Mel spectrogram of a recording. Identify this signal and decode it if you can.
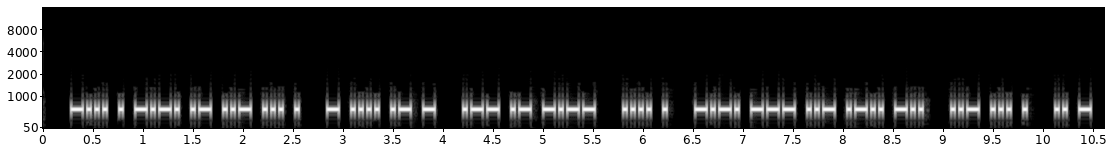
Morse code, heard as a keyed tone, about 30 wpm, 600 Hz. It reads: BECAUSE THAT WAY HE COULD USE IT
